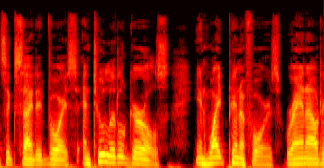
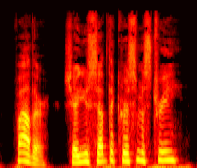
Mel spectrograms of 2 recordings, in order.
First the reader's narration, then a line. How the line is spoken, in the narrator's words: they cried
